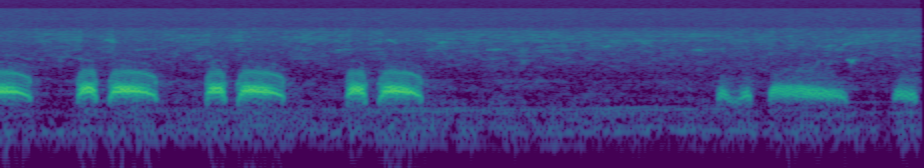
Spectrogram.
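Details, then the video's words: Wild spotted dove calling against a decoy bird: three quick short-long coo pairs in succession, a pause of about two seconds, then another phrase ending in a long drawn coo. "Pikat dan Terkukur Liar Adu Suara"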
